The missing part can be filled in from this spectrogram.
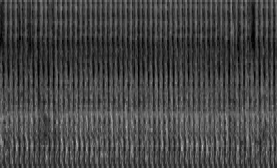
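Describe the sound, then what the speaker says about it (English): A twin machine gun on a vehicle in Brick Rigs firing at zombies, one loud, unbroken stream of very fast, evenly spaced shots that rattles on from start to finish. "the twin machine gun easily takes care of them"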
